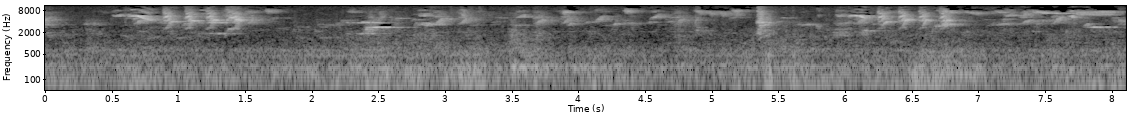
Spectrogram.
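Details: Painted bunting singing high, tinkling warbled phrases in several bursts, with short pauses between phrases and some fainter chirps in the gaps; light steady background noise.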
